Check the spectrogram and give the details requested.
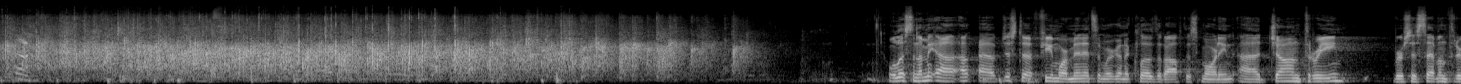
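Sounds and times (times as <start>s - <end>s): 
audience applause: 0.0s - 7.8s
speech: 0.2s - 0.5s, 8.9s - 14.6s.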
